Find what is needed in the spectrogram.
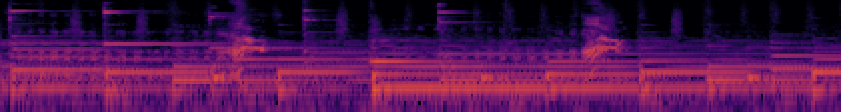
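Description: An old small white spitz-type dog gives two short, high yips, each rising in pitch, just under two seconds apart, over background music.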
